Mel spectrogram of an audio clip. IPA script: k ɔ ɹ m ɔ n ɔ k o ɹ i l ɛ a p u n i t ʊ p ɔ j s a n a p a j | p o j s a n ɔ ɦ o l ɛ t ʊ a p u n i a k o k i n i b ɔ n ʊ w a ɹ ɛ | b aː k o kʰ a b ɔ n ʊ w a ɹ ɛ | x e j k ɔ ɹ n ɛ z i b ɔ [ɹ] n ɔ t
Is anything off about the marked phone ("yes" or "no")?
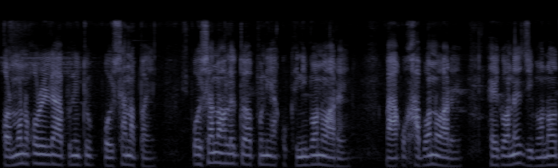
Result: yes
